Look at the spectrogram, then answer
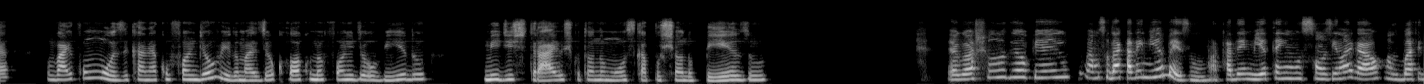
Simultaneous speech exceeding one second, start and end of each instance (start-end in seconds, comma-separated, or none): none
